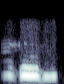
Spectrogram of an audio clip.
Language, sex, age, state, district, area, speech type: Manipuri, female, 45-60, Manipur, Kakching, rural, conversation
